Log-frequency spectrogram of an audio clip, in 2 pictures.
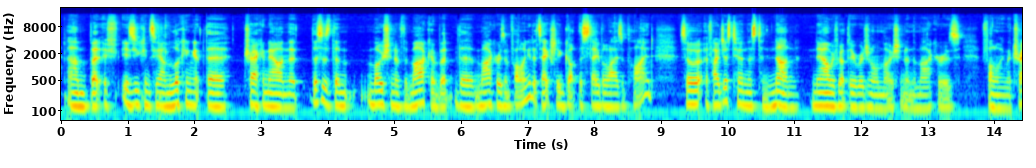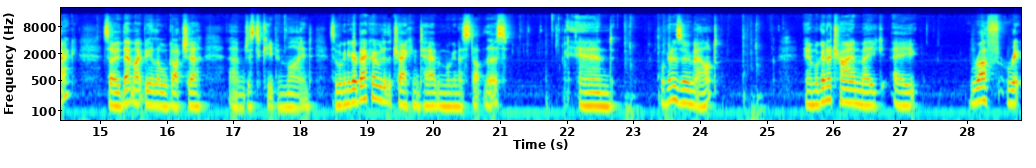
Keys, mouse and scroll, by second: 1.3 click, 1.4 1, 9.8 click, 10.3 click, 18.5-20.0 drag, 20.6 click, 22.1-22.6 scroll, 22.8 f, 23.4 click, 24.3 click, 24.6 click, 24.7 f, 26.5 click, 27.4 click, 28.3 click.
